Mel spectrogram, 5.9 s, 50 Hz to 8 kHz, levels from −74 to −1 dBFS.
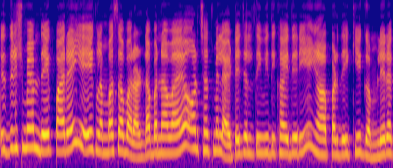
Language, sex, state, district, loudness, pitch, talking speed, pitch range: Hindi, female, Chhattisgarh, Korba, -14 LUFS, 250 Hz, 295 wpm, 235-275 Hz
